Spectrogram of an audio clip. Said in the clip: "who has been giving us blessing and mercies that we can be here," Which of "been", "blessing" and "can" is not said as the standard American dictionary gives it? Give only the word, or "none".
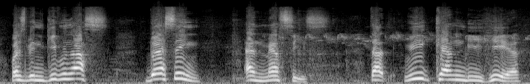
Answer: blessing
